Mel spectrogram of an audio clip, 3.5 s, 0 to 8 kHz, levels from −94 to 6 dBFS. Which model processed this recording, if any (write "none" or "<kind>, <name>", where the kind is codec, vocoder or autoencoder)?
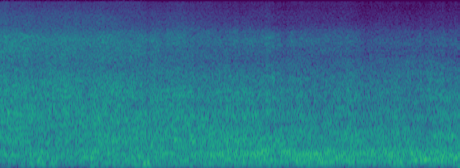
codec, DAC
